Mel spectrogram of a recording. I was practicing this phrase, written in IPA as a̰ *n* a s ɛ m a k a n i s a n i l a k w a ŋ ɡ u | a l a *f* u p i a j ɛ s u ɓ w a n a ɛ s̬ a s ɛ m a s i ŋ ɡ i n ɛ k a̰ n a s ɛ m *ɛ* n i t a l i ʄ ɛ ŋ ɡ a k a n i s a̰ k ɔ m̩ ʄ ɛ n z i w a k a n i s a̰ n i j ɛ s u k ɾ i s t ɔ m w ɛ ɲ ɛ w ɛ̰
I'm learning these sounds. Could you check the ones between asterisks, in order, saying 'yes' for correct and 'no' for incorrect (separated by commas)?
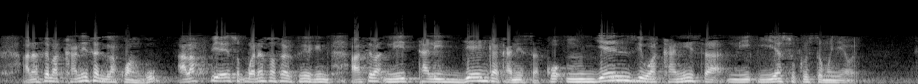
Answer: yes, yes, no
